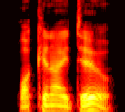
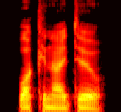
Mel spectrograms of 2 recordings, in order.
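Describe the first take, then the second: First: Higher, louder panicked cry; the fear breaks through. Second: Said in the usual way. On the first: A narrator's reading. Claudia chased by the dog, panicked louder cry.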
